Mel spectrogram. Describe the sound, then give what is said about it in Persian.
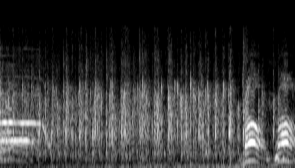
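An audience claps to welcome a guest: lively applause runs through the middle, with a man's voice speaking over it at the start and again near the end. “به افتخار طلا گلزار. یه دست بزن.”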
